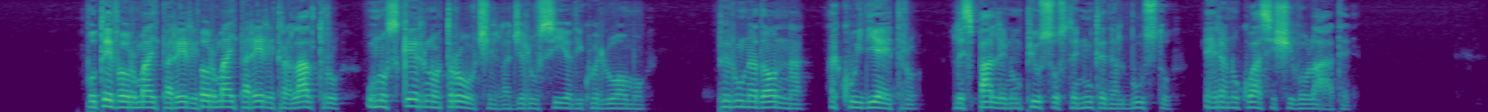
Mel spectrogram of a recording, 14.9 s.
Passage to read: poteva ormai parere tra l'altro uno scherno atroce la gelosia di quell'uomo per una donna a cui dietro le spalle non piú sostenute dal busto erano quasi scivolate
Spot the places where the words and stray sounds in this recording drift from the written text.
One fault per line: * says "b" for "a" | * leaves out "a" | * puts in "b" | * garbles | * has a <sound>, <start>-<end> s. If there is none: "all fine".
* puts in "ormai parere"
